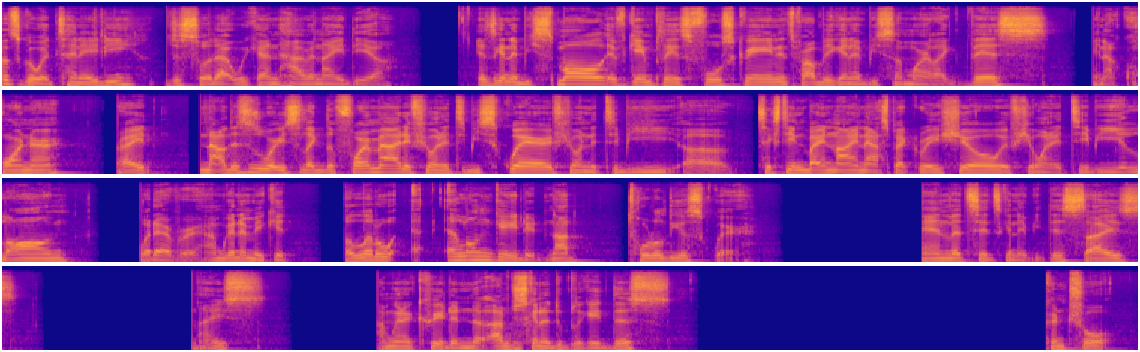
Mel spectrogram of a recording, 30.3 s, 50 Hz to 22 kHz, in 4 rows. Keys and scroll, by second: 0.2 KP_1, 0.4 KP_9, 0.7 KP_0, 1.3 Tab, 2.8 Return, 17.3 shift+space.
